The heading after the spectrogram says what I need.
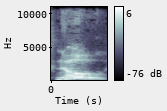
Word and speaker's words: know: we have no week know something the K is silent now gnosis the way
